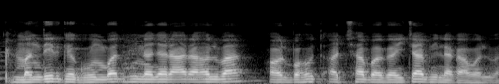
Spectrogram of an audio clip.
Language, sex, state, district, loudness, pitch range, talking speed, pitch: Bhojpuri, male, Bihar, Saran, -16 LUFS, 110-125 Hz, 180 wpm, 115 Hz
